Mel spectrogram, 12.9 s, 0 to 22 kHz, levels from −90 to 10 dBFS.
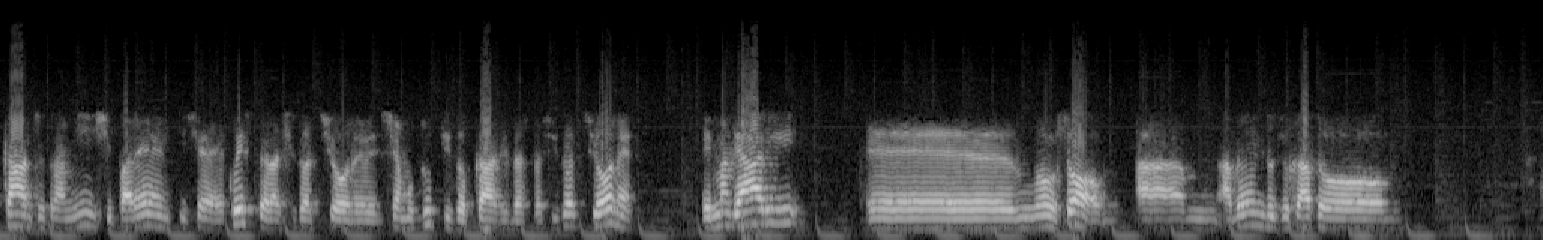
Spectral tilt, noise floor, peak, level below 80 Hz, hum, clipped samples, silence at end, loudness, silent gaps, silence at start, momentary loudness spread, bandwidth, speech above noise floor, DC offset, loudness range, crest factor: -5.5 dB/octave; -56 dBFS; -6 dBFS; -56 dBFS; none; under 0.1%; 1.3 s; -20 LUFS; none; 0.05 s; 12 LU; 9.2 kHz; 36 dB; under 0.1%; 3 LU; 14 dB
